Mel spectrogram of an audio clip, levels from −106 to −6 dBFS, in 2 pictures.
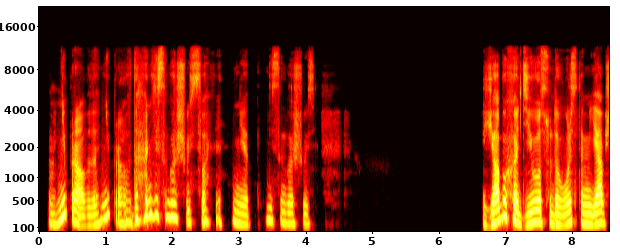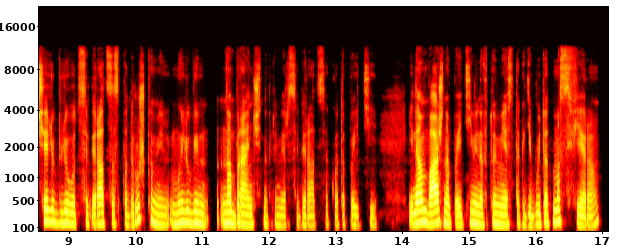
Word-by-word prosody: Неправда, 145 Hz, -, +1 dB
неправда, 170 Hz, -, -2 dB, 0.2 s
не 265 Hz, +1 st, +2 dB
соглашусь 230 Hz, -9 st, -2 dB
с 165 Hz, -, -8 dB
вами 165 Hz, 0 st, -5 dB
нет, 145 Hz, -7 st, -3 dB, 0.2 s
не 195 Hz, -, -3 dB
соглашусь. 150 Hz, -5 st, -8 dB, 2.5 s
Я 155 Hz, +5 st, +6 dB
бы 250 Hz, -, +7 dB
ходила 160 Hz, -, +5 dB
с 165 Hz, -, -11 dB
удовольствием. 145 Hz, +2 st, +1 dB
Я 145 Hz, +3 st, +6 dB
вообще 160 Hz, +3 st, +2 dB
люблю, 160 Hz, -2 st, -1 dB
вот, 145 Hz, -1 st, -3 dB
собираться 150 Hz, -2 st, -2 dB
с 145 Hz, -, -7 dB
подружками, 145 Hz, -2 st, -4 dB
мы 150 Hz, +2 st, -1 dB
любим 160 Hz, -3 st, 0 dB, 0.2 s
на 155 Hz, +1 st, +2 dB
бранч, 140 Hz, -2 st, -1 dB
например, 130 Hz, -1 st, -10 dB
собираться 125 Hz, -2 st, -10 dB
куда-то -, -, -12 dB
пойти. 130 Hz, 0 st, -10 dB, 0.4 s
И -, -, -2 dB
нам 165 Hz, +2 st, +6 dB
важно 155 Hz, +1 st, +6 dB
пойти 135 Hz, +3 st, -4 dB
именно 145 Hz, -3 st, +1 dB
в -, -, -18 dB
то 155 Hz, -, -3 dB
место, 140 Hz, -1 st, -3 dB
где 135 Hz, -1 st, -5 dB
будет 145 Hz, +3 st, -3 dB
атмосфера. 145 Hz, -4 st, -2 dB
150 Hz, 140 wpm, -24 LUFS, 140-165 Hz, 2.5 s, бы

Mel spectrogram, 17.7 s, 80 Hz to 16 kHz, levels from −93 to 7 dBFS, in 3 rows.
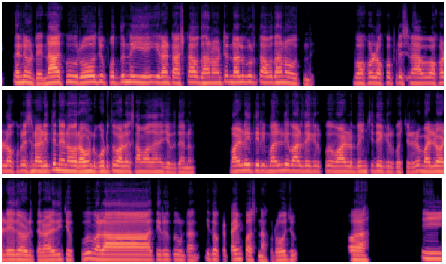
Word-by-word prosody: ఇవన్నీ 210 Hz, 0 st, +2 dB
ఉంటాయి. 175 Hz, -2 st, -2 dB
నాకు 215 Hz, +1 st, +6 dB, 0.2 s
రోజు 220 Hz, +2 st, +3 dB
పొద్దున్నే 220 Hz, +2 st, 0 dB, 0.2 s
ఎ -, -, +1 dB
ఇలాంటి 205 Hz, -1 st, +2 dB
అష్టావధానం 200 Hz, -1 st, 0 dB
అంటే 225 Hz, -, -4 dB
నలుగురితో 215 Hz, 0 st, 0 dB
అవదానం 210 Hz, 0 st, +1 dB
అవుతుంది. 155 Hz, -5 st, -8 dB, 0.6 s
ఒకళ్ళు 190 Hz, +1 st, 0 dB
ఒక్క 195 Hz, -, -6 dB
ప్రశ్న, 195 Hz, -1 st, -6 dB, 0.3 s
ఒకళ్ళు 190 Hz, +1 st, -1 dB
ఒక 175 Hz, -, -13 dB
ప్రశ్న 190 Hz, -1 st, -1 dB
అడిగితే 190 Hz, +4 st, +1 dB
నేనో 195 Hz, -2 st, +3 dB
రౌండు 180 Hz, +1 st, +4 dB
కొడుతూ 185 Hz, +1 st, -1 dB
వాళ్ళకి 180 Hz, -2 st, +1 dB
సమాధానం 170 Hz, 0 st, -2 dB
చెప్తాను. 145 Hz, -1 st, -6 dB, 0.6 s
మళ్ళీ 200 Hz, +2 st, +4 dB
తిరిగి, 195 Hz, -1 st, -1 dB
మళ్ళీ 200 Hz, +3 st, +1 dB
వాళ్ళ 195 Hz, 0 st, +3 dB
దగ్గరకో 185 Hz, 0 st, -5 dB
వాళ్ళ 175 Hz, 0 st, +2 dB
బెంచి 180 Hz, +1 st, -4 dB
దగ్గరికొచ్చేటప్పటికి 165 Hz, +1 st, -5 dB
మళ్ళీ 175 Hz, +1 st, +2 dB
వాళ్ళేదో 170 Hz, -1 st, +1 dB
అడుగుతారు, 150 Hz, -2 st, -3 dB
అది 170 Hz, +2 st, -2 dB
చెప్తూ 180 Hz, +5 st, -5 dB
అలా 170 Hz, 0 st, +5 dB, 0.6 s
తిరుగుతూ 170 Hz, 0 st, -6 dB
ఉంటాను. 150 Hz, -1 st, -8 dB, 0.2 s
ఇదొక 175 Hz, -2 st, -5 dB
టైమ్ 180 Hz, +1 st, 0 dB
పాస్ 150 Hz, -4 st, -4 dB
నాకు 125 Hz, +1 st, -15 dB
రోజు. 155 Hz, 0 st, -3 dB, 0.8 s
ఆహ్, 160 Hz, -2 st, +2 dB, 0.8 s
ఈ -, -, +2 dB
185 Hz, 165 wpm, -23 LUFS, 170-200 Hz, 0.8 s, నాకు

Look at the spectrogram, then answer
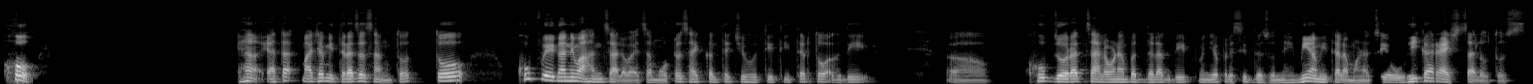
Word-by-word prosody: हो. -, -, +9 dB, 2.0 s
हां. -, -, +2 dB
आता -, -, +1 dB
माझ्या 140 Hz, +3 st, +2 dB
मित्राचं 135 Hz, 0 st, +3 dB
सांगतो. 125 Hz, -3 st, -4 dB, 0.3 s
तो 180 Hz, +3 st, +4 dB, 0.5 s
खूप 250 Hz, -1 st, -3 dB
वेगाने 175 Hz, -4 st, +7 dB
वाहन 135 Hz, -5 st, +4 dB
चालवायचा. 95 Hz, -3 st, -2 dB
मोटरसायकल 115 Hz, +3 st, -4 dB
त्याची 120 Hz, +1 st, -6 dB
होती 115 Hz, 0 st, -6 dB
ती 115 Hz, -2 st, -10 dB
तर 125 Hz, -1 st, -3 dB
तो 125 Hz, -, 0 dB
अगदी 115 Hz, +2 st, -6 dB, 0.8 s
अ, -, -, -10 dB, 0.7 s
खूप 155 Hz, -1 st, -1 dB
जोरात 135 Hz, 0 st, +7 dB
चालवण्याबद्दल 120 Hz, -2 st, 0 dB
अगदी 115 Hz, +1 st, -4 dB
म्हणजे 110 Hz, 0 st, -2 dB
प्रसिद्ध 105 Hz, +2 st, -5 dB
जो 100 Hz, 0 st, -6 dB
नेहमी 105 Hz, +8 st, -1 dB
आम्ही 130 Hz, -5 st, +3 dB
त्याला 110 Hz, -2 st, 0 dB
म्हणायचो 95 Hz, +3 st, -7 dB
एवढी 105 Hz, +5 st, 0 dB
का 155 Hz, -2 st, +3 dB
रॅश 115 Hz, -6 st, +3 dB
चालवतोस? 90 Hz, -1 st, -6 dB
120 Hz, 135 wpm, -25 LUFS, 105-135 Hz, 2.0 s, हो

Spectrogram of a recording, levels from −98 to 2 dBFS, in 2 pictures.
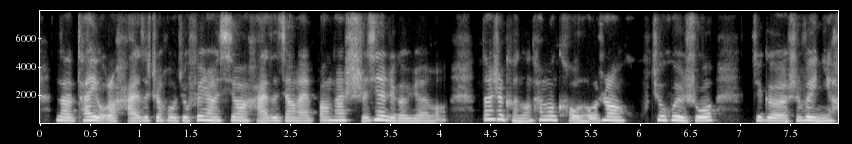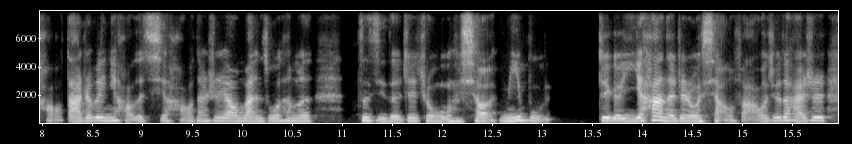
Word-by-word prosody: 那 230 Hz, -2 st, +2 dB
他 240 Hz, +2 st, +2 dB
有 235 Hz, -5 st, +5 dB
了 190 Hz, -, +3 dB
孩 185 Hz, 0 st, 0 dB
子 225 Hz, -, -3 dB
之 225 Hz, +1 st, -2 dB
后， 220 Hz, -1 st, -3 dB
就 220 Hz, +1 st, -1 dB
非 260 Hz, +5 st, +1 dB
常 235 Hz, -3 st, +3 dB
希 225 Hz, +2 st, -1 dB
望 225 Hz, -1 st, +2 dB
孩 175 Hz, -4 st, +1 dB
子 215 Hz, +3 st, -1 dB
将 220 Hz, +1 st, -2 dB
来 200 Hz, 0 st, 0 dB
帮 225 Hz, +2 st, -3 dB
他 240 Hz, 0 st, +1 dB
实 215 Hz, -4 st, -3 dB
现 280 Hz, +1 st, +4 dB
这 220 Hz, -, +1 dB
个 190 Hz, -1 st, -1 dB
愿 185 Hz, 0 st, -3 dB
望。 270 Hz, +9 st, -9 dB, 0.4 s
但 305 Hz, +1 st, +2 dB
是 310 Hz, -1 st, +1 dB
可 215 Hz, -6 st, -5 dB
能 195 Hz, +2 st, -3 dB
他 275 Hz, -, -6 dB
们 275 Hz, 0 st, +2 dB
口 185 Hz, -10 st, -2 dB
头 185 Hz, +1 st, -1 dB
上 240 Hz, -1 st, +3 dB, 0.3 s
就 270 Hz, -2 st, -1 dB
会 245 Hz, -2 st, +4 dB
说： 235 Hz, +2 st, +2 dB, 0.3 s
“这 230 Hz, -, -4 dB
个 200 Hz, -3 st, +2 dB
是 230 Hz, +3 st, -5 dB
为 225 Hz, -1 st, +4 dB
你 195 Hz, 0 st, -1 dB
好”， 205 Hz, +4 st, -7 dB
打 175 Hz, -6 st, +3 dB
着 205 Hz, +3 st, -1 dB
为 225 Hz, 0 st, +3 dB
你 215 Hz, +1 st, -1 dB
好 225 Hz, -1 st, -7 dB
的 -, -, -5 dB
旗 185 Hz, -, -4 dB
号， 185 Hz, -, -9 dB
但 200 Hz, +1 st, -6 dB
是 205 Hz, +1 st, -4 dB
要 200 Hz, -1 st, +2 dB
满 190 Hz, -2 st, +1 dB
足 185 Hz, +2 st, -3 dB
他 205 Hz, +1 st, -3 dB
们 190 Hz, -1 st, -2 dB, 0.4 s
自 225 Hz, -2 st, +1 dB
己 175 Hz, -4 st, -5 dB
的 165 Hz, 0 st, -1 dB
这 195 Hz, +4 st, -3 dB
种 180 Hz, -2 st, -2 dB
想 190 Hz, +2 st, +1 dB
弥 205 Hz, +2 st, +2 dB
补 205 Hz, -4 st, -4 dB, 0.5 s
这 210 Hz, -2 st, +5 dB
个 190 Hz, -2 st, +2 dB
遗 190 Hz, +3 st, +3 dB
憾 245 Hz, +1 st, +8 dB
的 195 Hz, -, +2 dB
这 200 Hz, -, +1 dB
种 185 Hz, 0 st, +1 dB
想 180 Hz, +1 st, -3 dB
法， -, -, -6 dB
我 190 Hz, -, -4 dB
觉 210 Hz, +2 st, -3 dB
得 235 Hz, -, +2 dB
还 205 Hz, -2 st, +1 dB
是 225 Hz, +1 st, +2 dB
210 Hz, 300 characters per minute, -19 LUFS, 190-230 Hz, 0.5 s, 憾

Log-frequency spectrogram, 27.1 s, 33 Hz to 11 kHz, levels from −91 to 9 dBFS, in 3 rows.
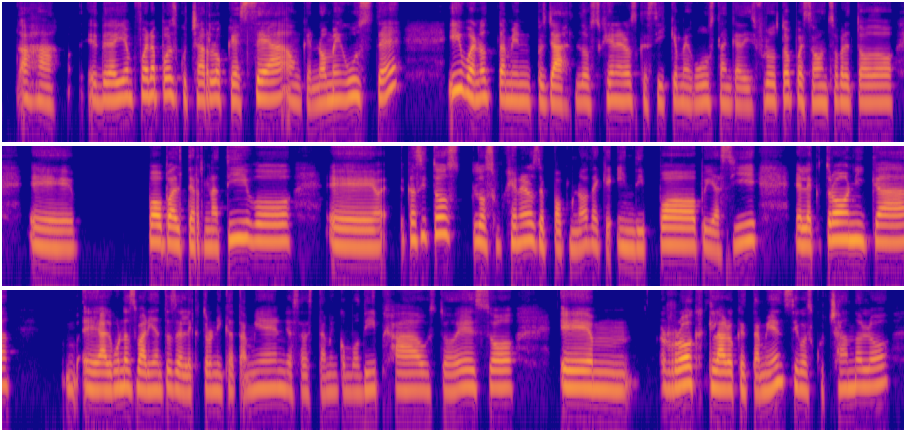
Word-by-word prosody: Ajá, 180 Hz, -5 st, -2 dB, 0.3 s
de 190 Hz, +1 st, -1 dB
ahí 200 Hz, +2 st, +3 dB
en 215 Hz, -, -1 dB
fuera 230 Hz, 0 st, +2 dB
puedo 235 Hz, -, +3 dB
escuchar 200 Hz, -2 st, -2 dB
lo 205 Hz, -1 st, 0 dB
que 185 Hz, -1 st, -1 dB
sea, 205 Hz, +3 st, +4 dB
aunque 170 Hz, -4 st, -5 dB
no 170 Hz, +2 st, -1 dB
me 195 Hz, +1 st, 0 dB
guste. 220 Hz, -, 0 dB, 0.5 s
Y 285 Hz, +2 st, +5 dB
bueno, 215 Hz, -5 st, +4 dB
también, 190 Hz, -4 st, -1 dB
pues, 175 Hz, -2 st, -6 dB
ya 170 Hz, -2 st, +5 dB
los 175 Hz, -2 st, -5 dB
géneros 185 Hz, -2 st, -2 dB
que 170 Hz, -, -10 dB
sí 170 Hz, +2 st, -8 dB
que 180 Hz, -, -7 dB
me 170 Hz, -1 st, -5 dB
gustan, 170 Hz, 0 st, -6 dB
que 160 Hz, -, -6 dB
disfruto, 185 Hz, +5 st, -3 dB
pues, 190 Hz, -4 st, -2 dB
son 175 Hz, -1 st, -2 dB
sobre 180 Hz, -1 st, -3 dB
todo, 175 Hz, 0 st, -2 dB, 0.4 s
eh, 165 Hz, -2 st, -1 dB, 0.7 s
pop 205 Hz, -1 st, +6 dB
alternativo, 210 Hz, +4 st, +1 dB, 0.3 s
eh, 170 Hz, -2 st, +1 dB, 0.3 s
casi 240 Hz, +2 st, -1 dB
todos 285 Hz, +1 st, +3 dB
los 200 Hz, -3 st, 0 dB
subgéneros 205 Hz, +4 st, -1 dB
de 185 Hz, -, -1 dB
pop, 165 Hz, -2 st, -5 dB
¿no? 170 Hz, +4 st, -4 dB
De 180 Hz, -3 st, -6 dB
que -, -, -9 dB
indie 165 Hz, -2 st, -4 dB
pop 185 Hz, -1 st, +5 dB
y 165 Hz, -2 st, -3 dB
así 200 Hz, +9 st, -3 dB, 0.4 s
electrónica. 210 Hz, +2 st, +4 dB, 0.7 s
Eh, 185 Hz, -2 st, +1 dB
algunas 190 Hz, +2 st, +2 dB
variantes 180 Hz, +1 st, 0 dB
de 175 Hz, -, +1 dB
electrónica 170 Hz, +1 st, -5 dB
también, 190 Hz, +3 st, -5 dB
ya 175 Hz, -, -8 dB
sabes, 160 Hz, -1 st, -11 dB
también 165 Hz, +2 st, -10 dB
como 160 Hz, -2 st, -10 dB
Deep 175 Hz, +2 st, -6 dB
House 175 Hz, -1 st, -1 dB
todo 170 Hz, 0 st, -5 dB
eso, 195 Hz, 0 st, 0 dB, 0.4 s
em, 190 Hz, -1 st, +2 dB, 0.2 s
rock 205 Hz, +4 st, +6 dB
claro 185 Hz, -2 st, +5 dB
que 175 Hz, -, -4 dB
también 175 Hz, +10 st, -1 dB
sigo 200 Hz, -7 st, -3 dB
escuchándolo. 200 Hz, +6 st, -3 dB
185 Hz, 155 wpm, -24 LUFS, 175-205 Hz, 0.7 s, pop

